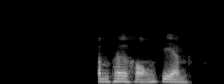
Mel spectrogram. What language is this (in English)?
Thai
